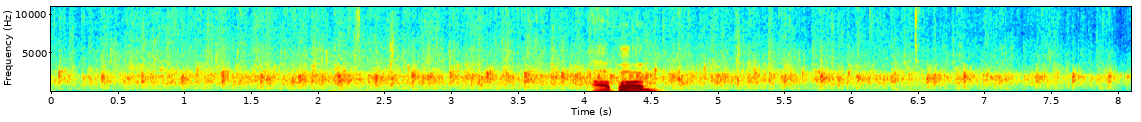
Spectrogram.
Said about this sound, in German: den dritten Applaus, und das ist mein eigenes Schlusswort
